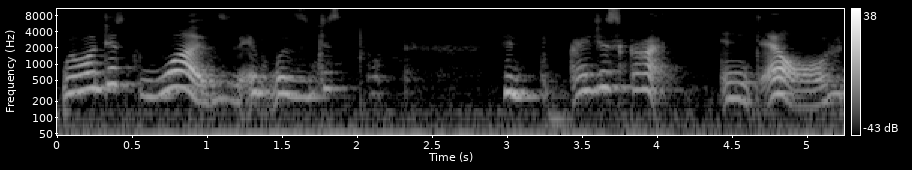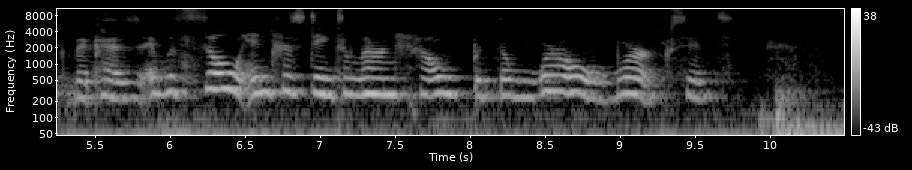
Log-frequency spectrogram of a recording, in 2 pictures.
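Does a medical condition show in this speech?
Yes: cerebral palsy; Botox then SDR by Dr. Parks for spasms, physio intensive with Beck at 4, poor fine motor; legs affected, cannot walk without support, mainly uses walker, wheelchair use reduced.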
